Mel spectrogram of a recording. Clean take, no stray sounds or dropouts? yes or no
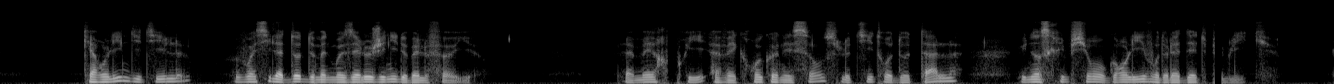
no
